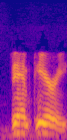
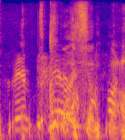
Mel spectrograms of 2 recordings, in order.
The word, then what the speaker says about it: Zamperini: I mispronounced his name. What'd you say? Zamperini. He was saying, yes, Zamperini.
